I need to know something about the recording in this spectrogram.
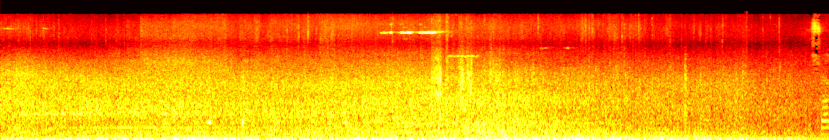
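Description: Steady wind rushing over the microphone together with road and traffic noise while moving along a street. It carries on unbroken throughout, strongest in the low rumble.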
